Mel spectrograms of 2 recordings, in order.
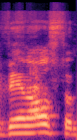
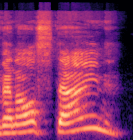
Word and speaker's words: Van Alston: on my own pronunciation I'll say van Alston to go you mean van alstein no I'm pretty sure I know how to say my name all right so tell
